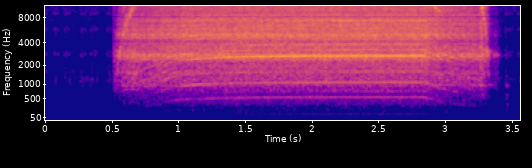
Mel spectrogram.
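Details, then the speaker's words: 1/10th scale RC touring car on the bench, motor spinning up to a steady, high, gritty whine; the drivetrain gears are rough after a weekend race, wheel shows no vibration. "noise you hear is my gears, which are a bit rough at the moment because of the race that happened on the weekend."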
